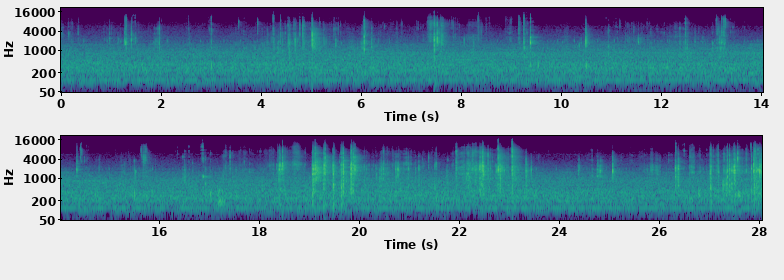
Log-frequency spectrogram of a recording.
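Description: Close-miked wet mouth sounds of licking and sucking a sugar-coated Sour Patch hard lollipop: scattered clicks and smacks, busier in a few clusters in the second half. Near the end a plastic candy wrapper rustles.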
